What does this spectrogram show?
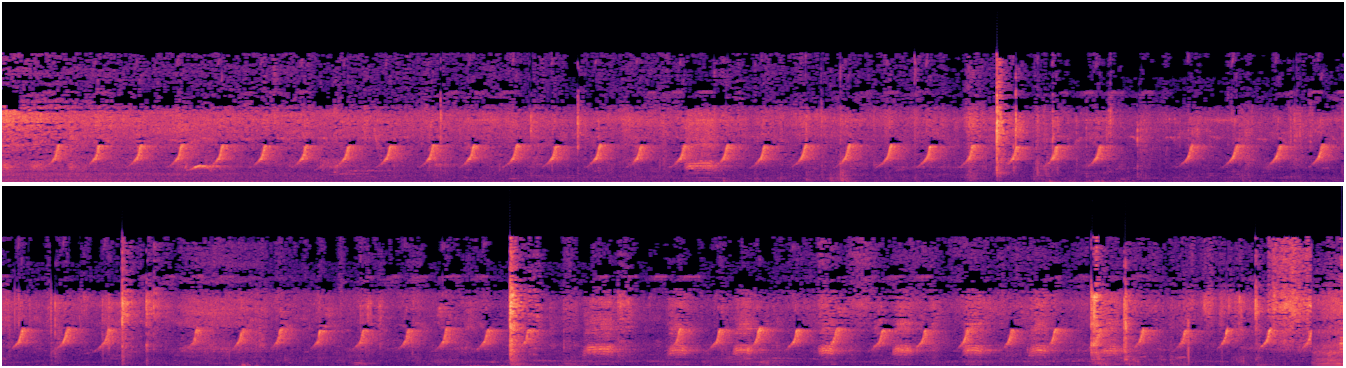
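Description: A bird calling a fast, even series of short falling chirps, about two or three a second, kept up with only brief breaks. A few sharp clicks stand out, the loudest about two-thirds of the way through.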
